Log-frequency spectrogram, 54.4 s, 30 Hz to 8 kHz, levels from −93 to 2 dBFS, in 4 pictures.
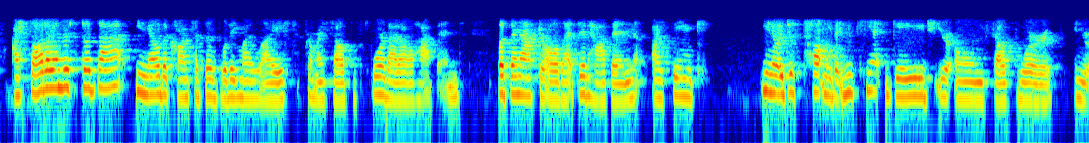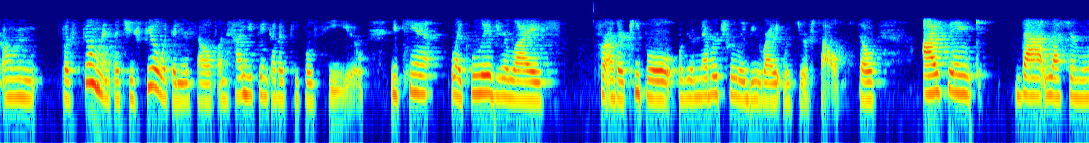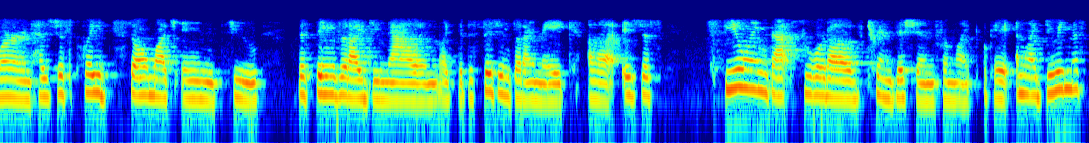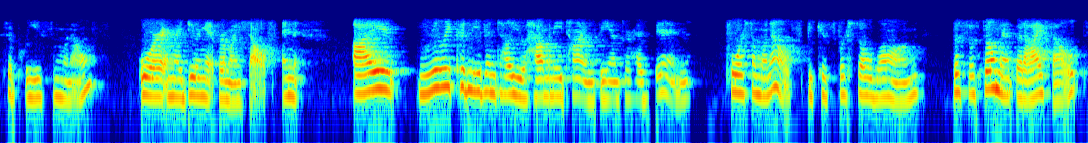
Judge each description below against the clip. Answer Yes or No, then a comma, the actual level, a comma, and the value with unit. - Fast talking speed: No, average, 170 wpm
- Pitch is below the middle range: No, medium, 185 Hz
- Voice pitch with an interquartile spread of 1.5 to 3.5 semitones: No, average, 4.0 semitones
